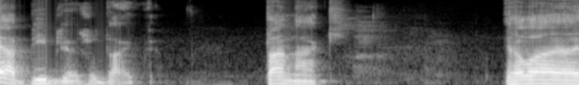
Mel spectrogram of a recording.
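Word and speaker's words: תנ״ך: Então essa é a Tanac, assim que se pronuncia no hebraico. Então se você falar pro para um judeu ortodoxo, eh você se referir a Tanaque, é para nós o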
